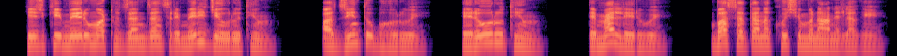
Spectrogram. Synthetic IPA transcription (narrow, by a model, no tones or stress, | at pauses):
kɪd͡ʒukimeːɾumɐʈʰud͡zɐ̃nd͡zɐ̃nsɾemeːɾid͡ʒeːʊɾut̪ʰɪũ | ɐd͡zɪ̃t̪ubʱoːɾue | ɦeːɾoːɾut̪ʰɪũ | t̪emɛ̃ːleːɾʊe | bɐsːɛt̪ɛːnãkʰʊʃimɐnaːñelɐɡe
